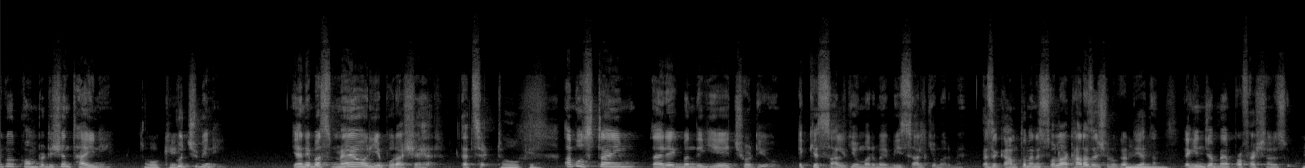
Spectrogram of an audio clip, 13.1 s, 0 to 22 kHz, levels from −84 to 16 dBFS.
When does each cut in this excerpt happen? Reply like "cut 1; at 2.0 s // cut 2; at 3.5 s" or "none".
none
